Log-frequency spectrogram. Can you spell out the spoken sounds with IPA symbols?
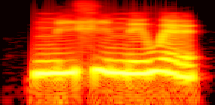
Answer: n̪ixi n̪ewɛ

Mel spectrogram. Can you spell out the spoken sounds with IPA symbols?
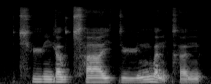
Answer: t͡sʰyː˧ŋjɐ˧wt͡sʰaː˨j t̪yː˨˥nwɐ˨˩nkʰɐ˨n

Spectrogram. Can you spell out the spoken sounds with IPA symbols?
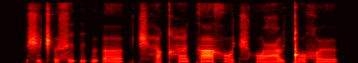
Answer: ʃɨt͡ʃʼɨsi ʔiʔɨʔɜ | t͡ʃʰɛqʰi ka xɔt͡ʃʰɔʕɨ ǃoχø

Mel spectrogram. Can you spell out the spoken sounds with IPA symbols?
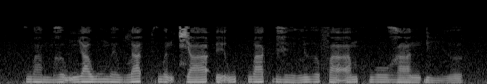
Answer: kwa̤˨˩mɣə̰˧˨wɲa˧w mɛ̤˨˩wla˦˥t̚kwə̰˧˨nt͡ɕaː˨˦ ʔḛ˧˥whwa˦˥k̚ ɣe̤˨˩lɨ˧ə̯fa̰ː˧˥mhwo˧ ɣa˧nɗi˧˩˨ə̯

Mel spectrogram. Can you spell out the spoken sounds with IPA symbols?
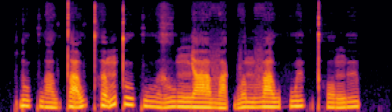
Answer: ɗu˨˦kwa̤˨˩wt̪a̰˧˥w t̪ʰə̰˧˥mt̪u˧kwṳ˨˩ə̯ ɣu˧ŋɲaː˧va˨˩k̚və˧m va˧whwɨ˦˥k̚t̪ʰo˧ŋɨ˦˥p̚

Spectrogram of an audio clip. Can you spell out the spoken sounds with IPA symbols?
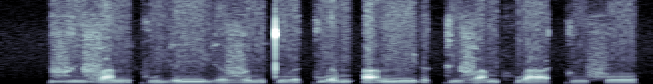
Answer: vɨ˧va˨˩n kwi˨˩ə̯ɲi˨˩ə̯ və˧mt̪u˨˦ə̯ kwə̰˧˥mʔa̰˧˥nɲɨ̰˧˥ə̯ kɨ˧˩va̰˧˥mhwaː˧˩ ku˨˩fo˧

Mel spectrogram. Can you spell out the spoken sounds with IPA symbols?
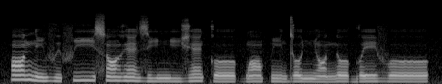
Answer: ɔ̃˦nĩ˨ vɨ˨fiː˦sɔ̃˦ɣɛ̃˦˨ zi˨ɲi˨ɣɛ̃˦koː˨ ɡ͡bɔ̃˧pĩ˧ do˦ɲɔ̃˧ no˦˨ɡʷeː˦voː˦

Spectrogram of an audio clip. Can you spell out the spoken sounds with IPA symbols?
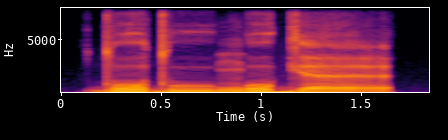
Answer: doduː ŋoɡʲɛː

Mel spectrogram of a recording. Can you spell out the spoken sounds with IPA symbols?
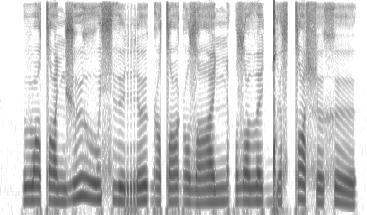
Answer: βøtˤæɲʒʉ ɣusʲ ðyrø ɡøtˤæ ɡʉzˤæɲ | zˤoðeɡ͡ǃysʲtˤʉ ɬøxø

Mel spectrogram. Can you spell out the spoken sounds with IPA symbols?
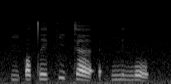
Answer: iʔɒt̪e kikæʔ | ŋeŋo

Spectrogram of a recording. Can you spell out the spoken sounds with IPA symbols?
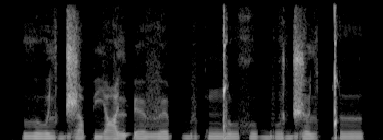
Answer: ðulʲd͡ʒɑp jɑlʲʔøvøp bøpŋ͡ǃuxubu d͡ʒolʲǃɯ

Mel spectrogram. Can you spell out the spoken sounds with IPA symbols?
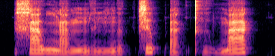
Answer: xa˧w ŋa˧˩mɲə̤˨˩nŋəː˨˩k̚sə˦˥p̚ ʔa˨˩k̚t̪ʰə̤˨˩w ma˦˥k̚

